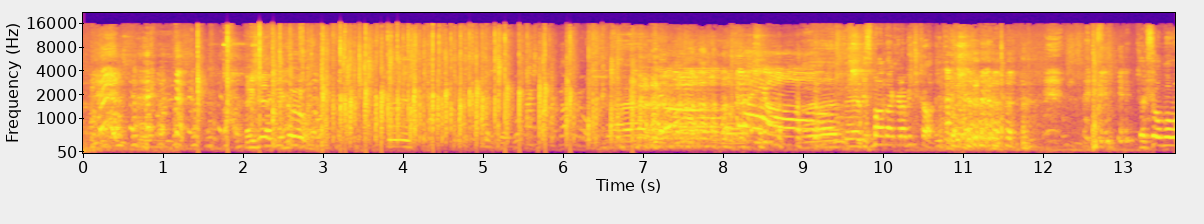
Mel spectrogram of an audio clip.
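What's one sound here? A group of men laugh and chatter nearby.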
